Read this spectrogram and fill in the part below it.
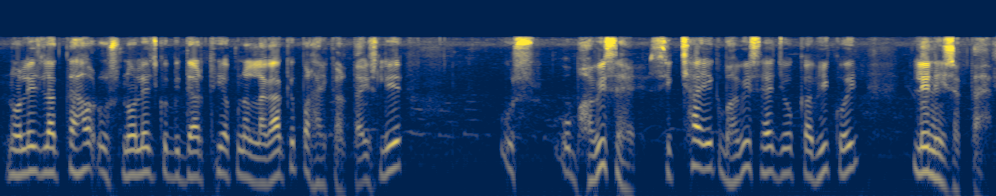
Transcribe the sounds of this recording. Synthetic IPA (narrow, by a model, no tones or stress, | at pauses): nɔːled͡ʒləɡt̪aɦɛɔːɾʊsnɔːleːd͡ʒkobɪd̪jaːɾt̪ʰiɐpnaləɡakepəɽ̤aːikɐɾt̪aɦɛɪslie | ʊs | obʱɐʋɪsɦɛsɪk̚t͡ʃʰaeːkbʱəʋɪsɦɛd͡ʒokəbʱikoːi | lenɐɦĩsɐk̚t̪a̰ɦɛː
